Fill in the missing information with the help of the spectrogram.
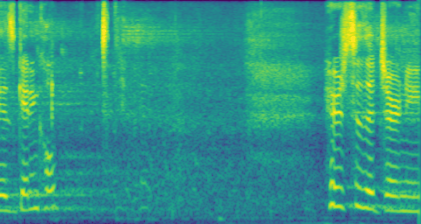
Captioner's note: audience laughing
